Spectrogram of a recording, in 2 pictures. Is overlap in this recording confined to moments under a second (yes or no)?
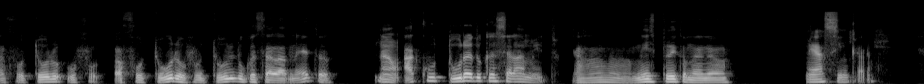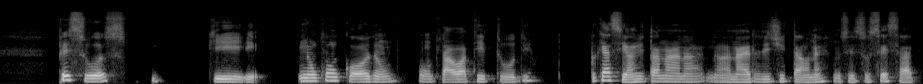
yes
